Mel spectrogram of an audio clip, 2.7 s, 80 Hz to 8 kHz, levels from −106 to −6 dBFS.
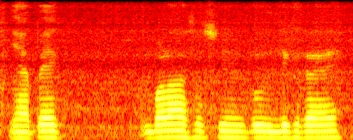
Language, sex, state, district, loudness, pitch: Hindi, male, West Bengal, Alipurduar, -18 LUFS, 135 Hz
